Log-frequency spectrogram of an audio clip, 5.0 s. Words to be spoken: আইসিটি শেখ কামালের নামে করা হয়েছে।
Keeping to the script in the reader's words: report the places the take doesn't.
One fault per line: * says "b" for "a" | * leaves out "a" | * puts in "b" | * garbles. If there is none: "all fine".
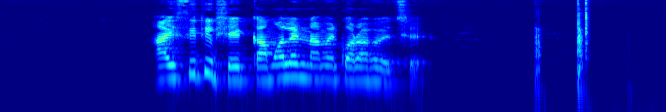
all fine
